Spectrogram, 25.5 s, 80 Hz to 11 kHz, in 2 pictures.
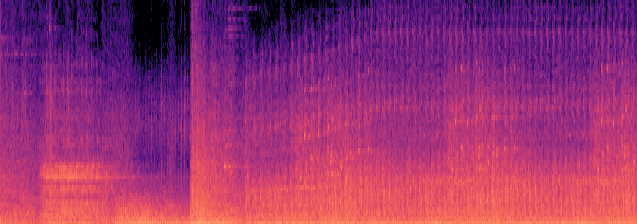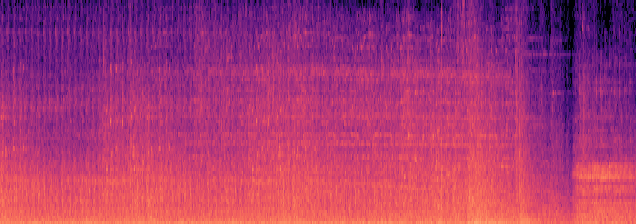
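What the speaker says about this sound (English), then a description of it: "Alright, so we want to ride the top of the elevator down." An elevator mechanism in Dark Souls 2 grinds and rumbles steadily for a long stretch, loud and continuous, with clanking thuds as it starts and stops at either end.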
